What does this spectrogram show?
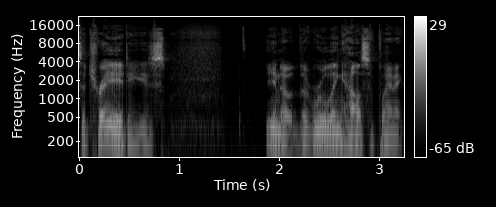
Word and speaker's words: Atreides: here's what it is, here's how you pronounce it, so it's Atreides, the ruling house of planet Caladan.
